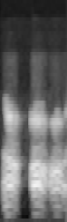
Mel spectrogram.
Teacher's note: उसमें प्रेशर लगता है गले में गले को तंग करना पड़ता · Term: आइन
